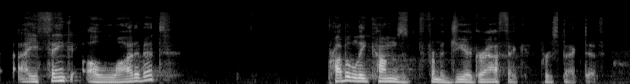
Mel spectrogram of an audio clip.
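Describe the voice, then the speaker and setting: A somewhat breathy man with a Canadian accent, lively intonation, a fairly slow pace, and long, frequent pauses, in a dry, close sound with no echo. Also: medium pitch for a man. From Canada (Vancouver). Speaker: materials designer, company founder. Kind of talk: interview.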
